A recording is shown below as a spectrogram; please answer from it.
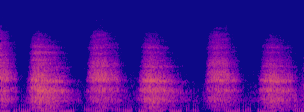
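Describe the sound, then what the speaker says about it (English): Rapid, heavy breathing in five rhythmic breath cycles, each a loud rushing inhale-exhale close to the listener, demonstrating fast breathing during a panic attack with no talking over it. "So you can speed up your breathing"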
